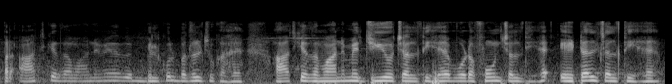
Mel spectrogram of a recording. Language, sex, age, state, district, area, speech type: Urdu, male, 18-30, Delhi, East Delhi, urban, spontaneous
